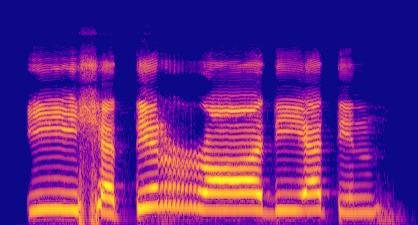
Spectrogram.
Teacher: Next دو الفاظ again آئے ہیں، ایشتن آیا ہے، ایشتن اور رادیتن. ایشتن تو تن کے نون کو ہم ادغام کریں گے را میں، ایشتر رادیتن.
